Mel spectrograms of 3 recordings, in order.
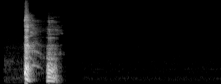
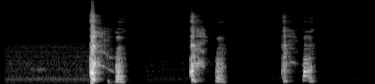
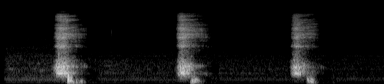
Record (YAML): cough_length: 2.2 s
cough_amplitude: 32768
cough_signal_mean_std_ratio: 0.21
three_cough_length: 3.8 s
three_cough_amplitude: 32768
three_cough_signal_mean_std_ratio: 0.23
exhalation_length: 3.8 s
exhalation_amplitude: 31840
exhalation_signal_mean_std_ratio: 0.31
survey_phase: beta (2021-08-13 to 2022-03-07)
age: 45-64
gender: Male
wearing_mask: 'No'
symptom_sore_throat: true
smoker_status: Ex-smoker
respiratory_condition_asthma: false
respiratory_condition_other: false
recruitment_source: REACT
submission_delay: 1 day
covid_test_result: Negative
covid_test_method: RT-qPCR
influenza_a_test_result: Negative
influenza_b_test_result: Negative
